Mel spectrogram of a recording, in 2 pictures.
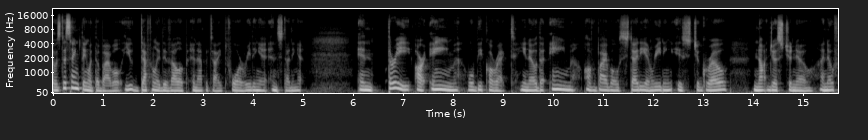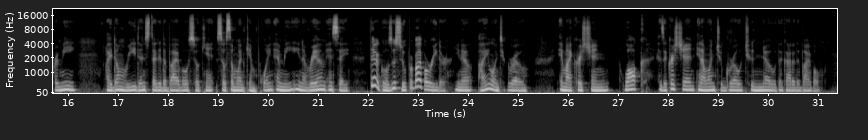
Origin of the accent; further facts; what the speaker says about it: Brazil; now in United States; When I grew up in Brazil, I grew up eating French bread for breakfast. And when I came to the States and I had some health issues with high blood pressure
